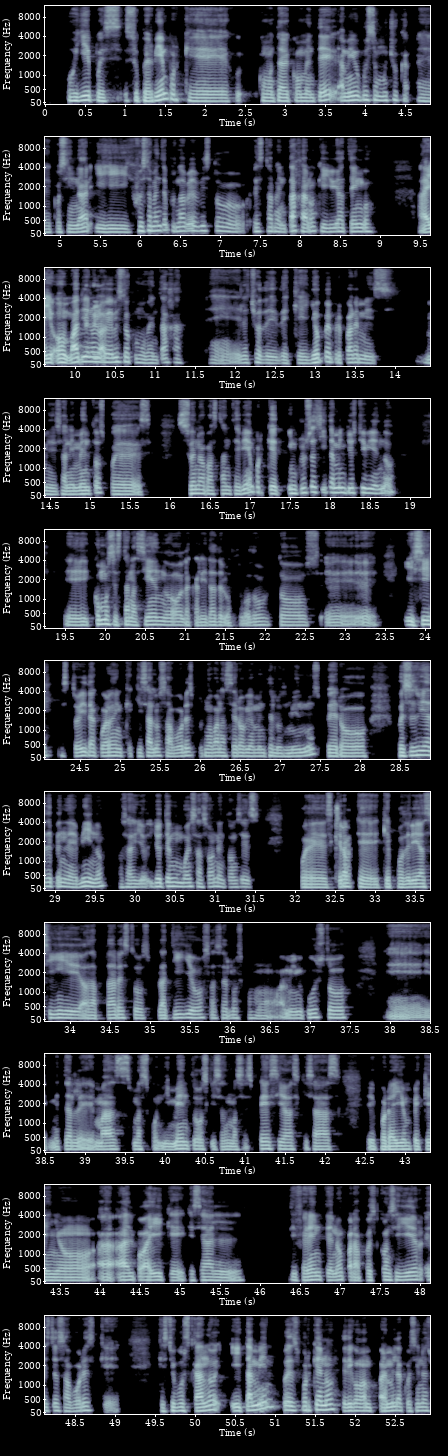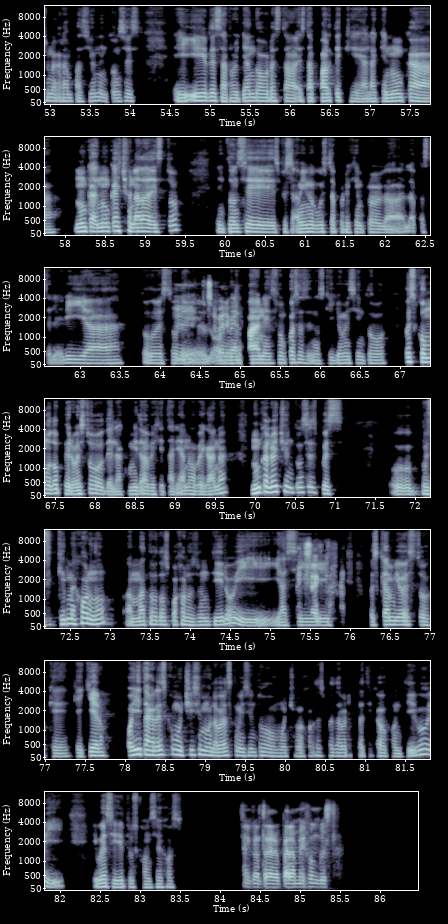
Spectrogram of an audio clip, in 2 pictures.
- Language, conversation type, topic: Spanish, advice, ¿Cómo puedo mantener coherencia entre mis acciones y mis creencias?
- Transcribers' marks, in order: unintelligible speech; chuckle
